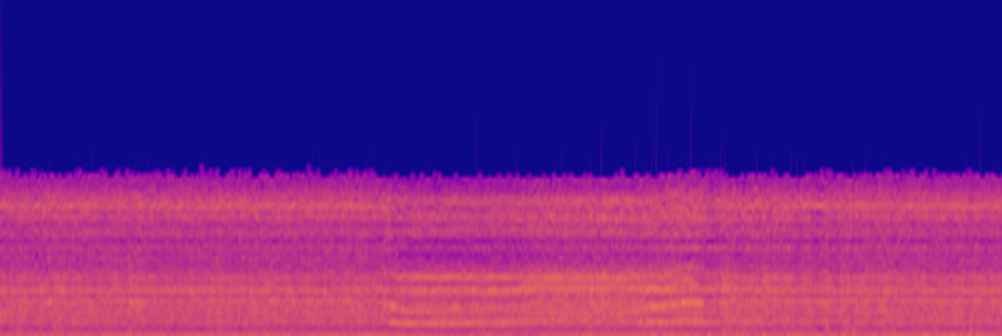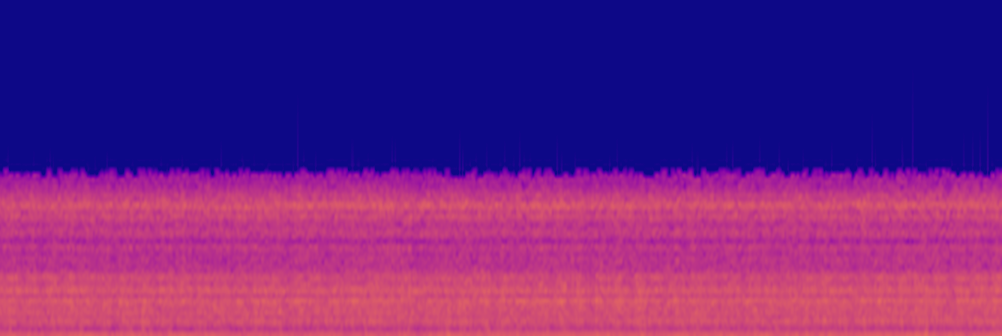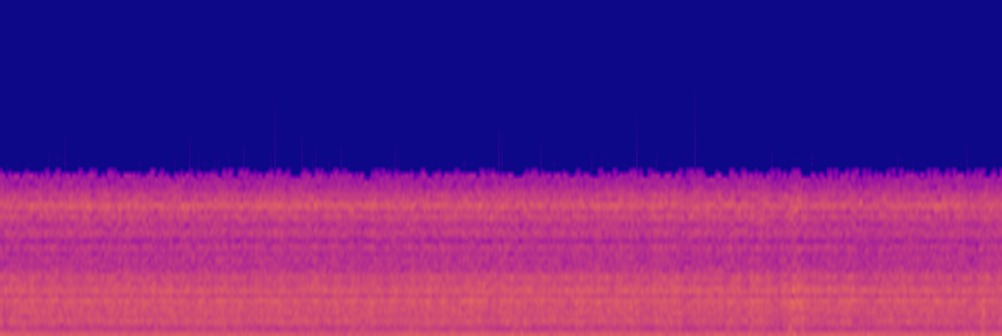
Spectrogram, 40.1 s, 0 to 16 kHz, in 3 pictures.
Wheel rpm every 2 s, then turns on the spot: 230, 230, 210, 180, 220, 230, 230, 230, 230, 230, 230, 230, 230, 230, 230, 230, 230, 230, 230, 230.
none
